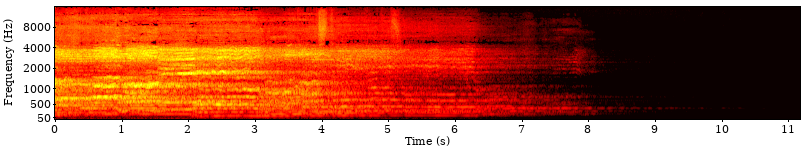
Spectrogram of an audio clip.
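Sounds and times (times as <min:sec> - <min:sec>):
a cappella singing: 0:00.0 - 0:08.0.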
